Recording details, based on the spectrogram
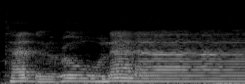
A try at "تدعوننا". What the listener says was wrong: you've done hams on the first ta, a little bit too much, but the dal does not have hams. So ta, da. Only sound, no air. تدعوننا. Now, there's a mud there, but nothing at the end. What does that mean?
